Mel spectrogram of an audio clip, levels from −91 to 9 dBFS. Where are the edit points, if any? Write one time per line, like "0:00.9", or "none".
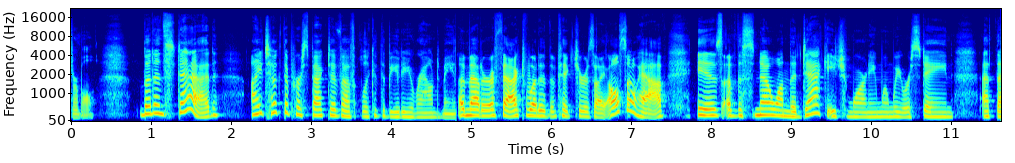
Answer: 0:03.6
0:04.8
